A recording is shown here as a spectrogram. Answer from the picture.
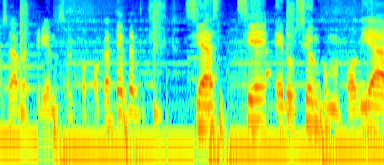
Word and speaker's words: Popocatépetl: Pero está bien chido porque la pronunciación es con el o sea, con la TL, y eso yo creo que a un gringo le da de arrancar las pestañas poder hacerlo, ¿no?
